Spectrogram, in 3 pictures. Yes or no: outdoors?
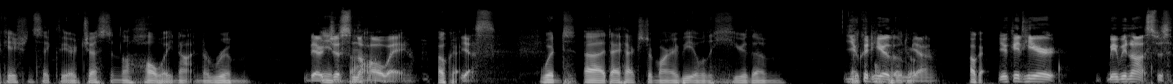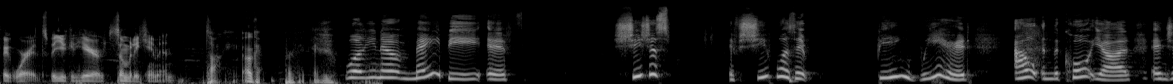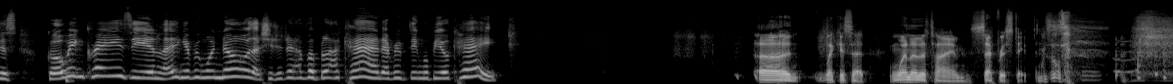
no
